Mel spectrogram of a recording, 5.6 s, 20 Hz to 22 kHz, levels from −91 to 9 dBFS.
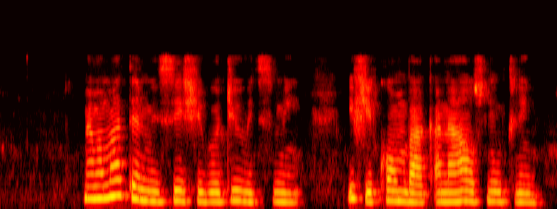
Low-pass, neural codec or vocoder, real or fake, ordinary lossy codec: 7.2 kHz; codec, 16 kHz, 4.8 kbps, FACodec; fake; none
